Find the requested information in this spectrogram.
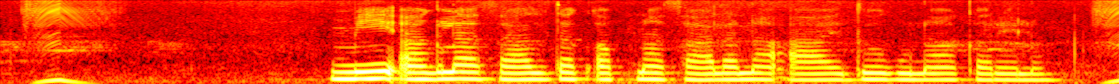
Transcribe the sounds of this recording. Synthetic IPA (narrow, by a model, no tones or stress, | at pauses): miːʔəɡlaːsaːlt̪əkɐpnaːsaːlanaʔaːjd̪oɡunaːkəɾeːlum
